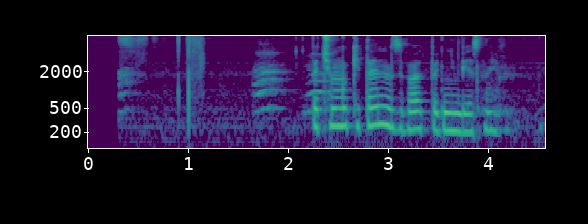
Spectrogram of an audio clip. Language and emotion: Russian, neutral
